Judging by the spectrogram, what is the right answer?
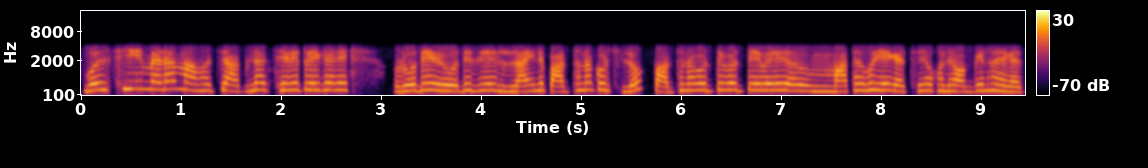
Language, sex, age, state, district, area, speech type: Bengali, female, 30-45, West Bengal, Purba Medinipur, rural, conversation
